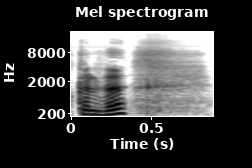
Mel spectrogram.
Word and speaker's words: Calvin: Pour les besoins de ma vidéo, je vais aller à la tête de Calvin, ouais je pense que vu que c'est francophone, ça se prononce Calvin.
